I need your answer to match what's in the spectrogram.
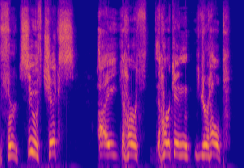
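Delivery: faux old-fashioned English speech. Retelling Ricochet standing up to address the crones, in Ricochet's voice. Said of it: "Ricochet stands up and goes".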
